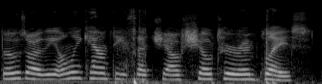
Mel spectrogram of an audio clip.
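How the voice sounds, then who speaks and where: A woman's voice: on the high side, fairly even intonation, moderate pace. Woman reading emergency alerts, noisy recording. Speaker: emergency announcer in an amateur alert scenario. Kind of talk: emergency broadcast announcement.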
